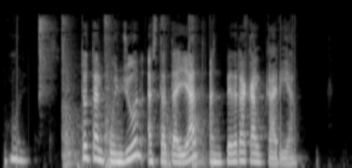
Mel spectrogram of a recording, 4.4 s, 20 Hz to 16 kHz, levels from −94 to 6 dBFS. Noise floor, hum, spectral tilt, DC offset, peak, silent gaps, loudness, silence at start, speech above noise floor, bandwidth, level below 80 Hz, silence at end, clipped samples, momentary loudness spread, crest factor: -61 dBFS; none; -6 dB/octave; under 0.1%; -2 dBFS; none; -21 LUFS; 0.05 s; 41 dB; 11.5 kHz; -50 dBFS; 0.7 s; under 0.1%; 15 LU; 20 dB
